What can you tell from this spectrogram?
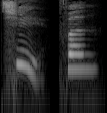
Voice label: "qi4fen1", Chinese; Giáo trình Hán ngữ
